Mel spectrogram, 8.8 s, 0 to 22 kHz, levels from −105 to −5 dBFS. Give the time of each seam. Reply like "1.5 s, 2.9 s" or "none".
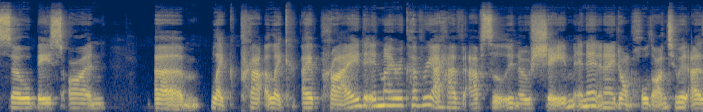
1.9 s, 2.5 s

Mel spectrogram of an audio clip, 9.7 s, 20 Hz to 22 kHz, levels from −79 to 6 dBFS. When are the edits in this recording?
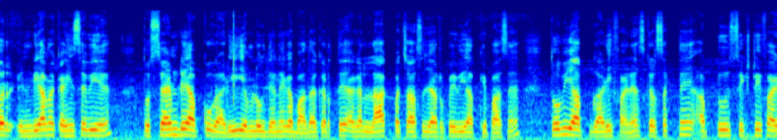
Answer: none

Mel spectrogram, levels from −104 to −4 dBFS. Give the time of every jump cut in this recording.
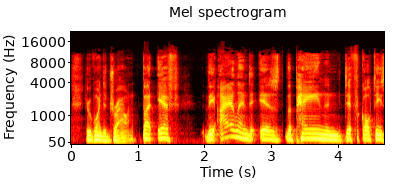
0.9 s, 3.1 s

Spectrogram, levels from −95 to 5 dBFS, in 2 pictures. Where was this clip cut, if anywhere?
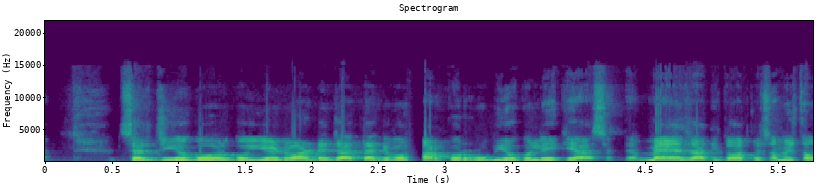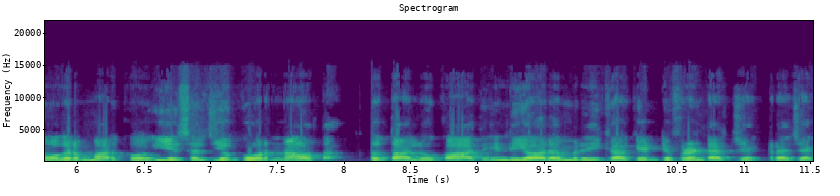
8.2 s

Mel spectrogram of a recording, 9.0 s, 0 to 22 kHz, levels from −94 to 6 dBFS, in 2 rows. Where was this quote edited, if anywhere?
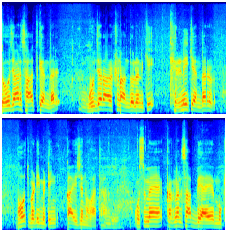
none

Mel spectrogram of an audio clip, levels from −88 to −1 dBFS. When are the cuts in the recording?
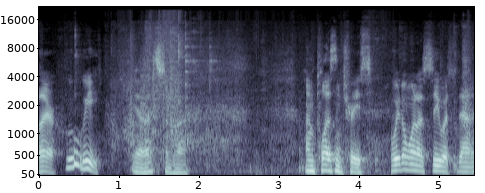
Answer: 0.8 s, 4.4 s

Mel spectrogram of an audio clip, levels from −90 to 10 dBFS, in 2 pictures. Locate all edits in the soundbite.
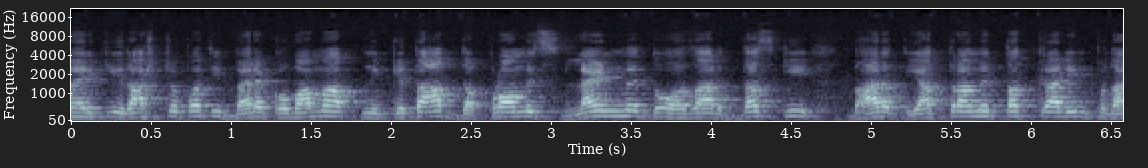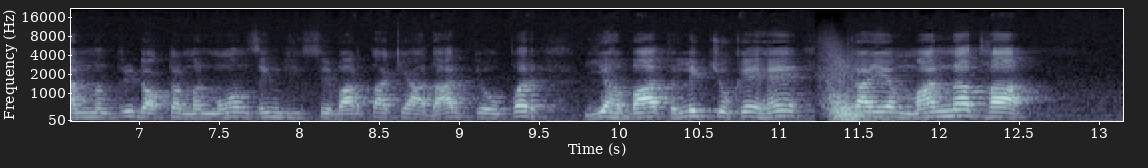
11.3 s

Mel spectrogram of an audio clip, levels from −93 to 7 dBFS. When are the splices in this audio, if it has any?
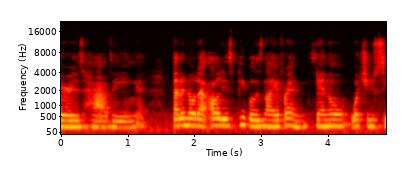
1.7 s, 3.8 s

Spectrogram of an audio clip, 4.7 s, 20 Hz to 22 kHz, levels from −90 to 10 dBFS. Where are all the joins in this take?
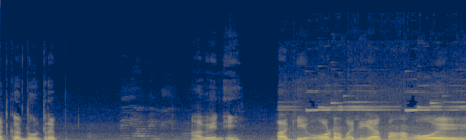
2.6 s

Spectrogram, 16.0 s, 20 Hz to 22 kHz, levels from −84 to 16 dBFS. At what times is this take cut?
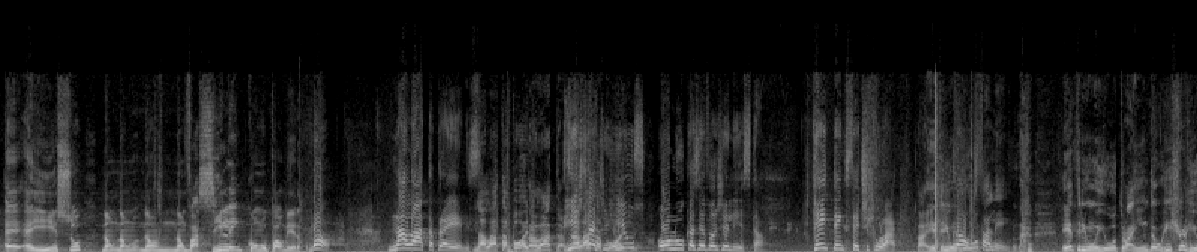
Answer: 4.0 s

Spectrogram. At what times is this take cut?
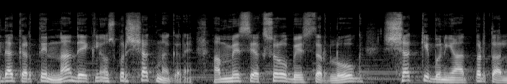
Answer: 1.9 s

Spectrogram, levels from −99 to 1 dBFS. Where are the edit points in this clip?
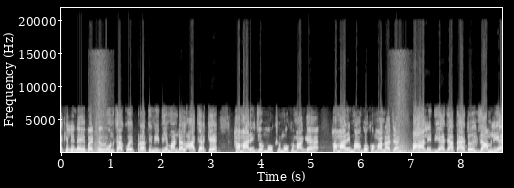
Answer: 0.9 s, 6.9 s

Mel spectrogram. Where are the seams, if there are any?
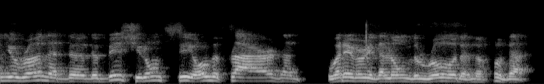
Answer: none

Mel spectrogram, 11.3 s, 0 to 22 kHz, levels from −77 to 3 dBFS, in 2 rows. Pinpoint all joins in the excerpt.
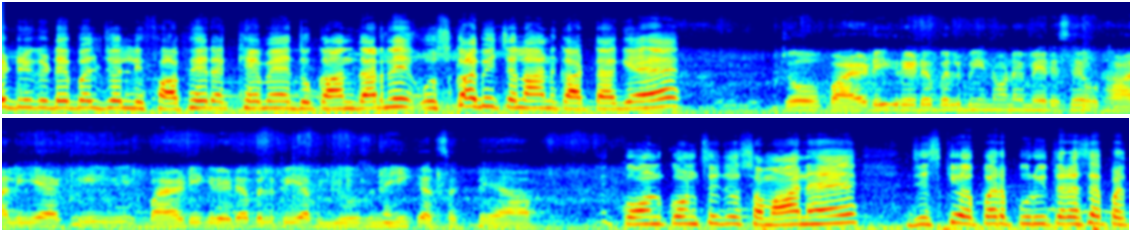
3.5 s, 8.7 s

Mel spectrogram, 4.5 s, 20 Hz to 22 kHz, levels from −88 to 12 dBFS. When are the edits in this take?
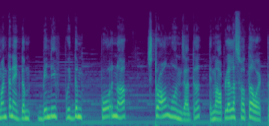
3.5 s

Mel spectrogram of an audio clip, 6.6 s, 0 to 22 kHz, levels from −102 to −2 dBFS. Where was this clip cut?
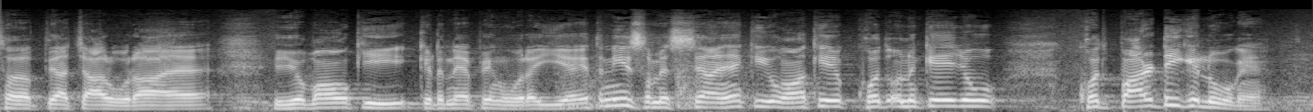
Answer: none

